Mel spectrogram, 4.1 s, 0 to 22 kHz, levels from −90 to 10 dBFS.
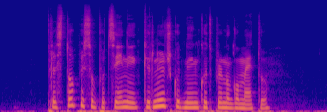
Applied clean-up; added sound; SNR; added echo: none; none; none; none.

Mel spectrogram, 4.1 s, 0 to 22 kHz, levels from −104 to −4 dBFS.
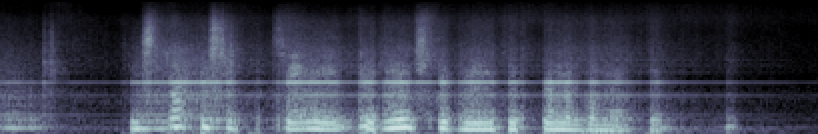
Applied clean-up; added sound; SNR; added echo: neural mask model RNNoise.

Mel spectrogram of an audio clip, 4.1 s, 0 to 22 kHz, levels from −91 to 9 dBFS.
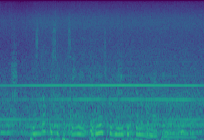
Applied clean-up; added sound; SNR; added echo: none; Insect + Wind instrument, woodwind instrument; -2 dB; none.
